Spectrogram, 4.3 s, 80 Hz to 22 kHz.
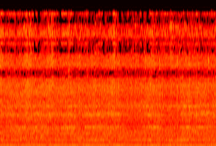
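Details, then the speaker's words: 2008 car with a Fire 1.4 engine, running at idle after the power steering box was installed and the pivot replaced. There was contaminated fluid and box play, and it had made a loud creak like an old door. Now a steady idle with no whine or groan, and steering is light; normal power steering. "Agora vamos ligar o carro. Nenhum barulho. Resolveu 100%. Direção leve, macia."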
